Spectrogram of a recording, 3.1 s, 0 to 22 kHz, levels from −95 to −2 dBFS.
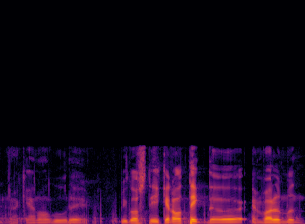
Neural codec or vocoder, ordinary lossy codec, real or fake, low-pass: none; none; real; none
